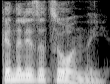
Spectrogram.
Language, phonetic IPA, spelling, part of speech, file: Russian, [kənəlʲɪzət͡sɨˈonːɨj], канализационный, adjective, Ru-канализационный.ogg
- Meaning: sewage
